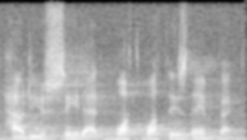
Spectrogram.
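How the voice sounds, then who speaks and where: Man, middle-aged moderator, halting questions, non-native phrasing, strong echo. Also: mid-range voice, gravelly. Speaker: panel moderator. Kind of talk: unscripted panel questioning. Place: large indoor conference stage. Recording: echoey, reverberant conference hall.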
